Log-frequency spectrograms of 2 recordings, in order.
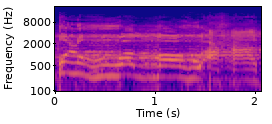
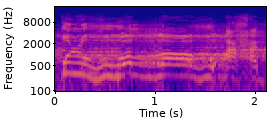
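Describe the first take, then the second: First: The second vowel of ahad is drawn out slightly. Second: The first letter of ahad is pressed, vowels short. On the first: The speaker calls it wrong. "ya kan agak panjang" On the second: The speaker calls it right. "langsung tekan huruf pertama"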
